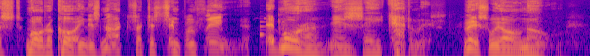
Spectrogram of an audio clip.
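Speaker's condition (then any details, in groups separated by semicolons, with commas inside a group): No condition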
